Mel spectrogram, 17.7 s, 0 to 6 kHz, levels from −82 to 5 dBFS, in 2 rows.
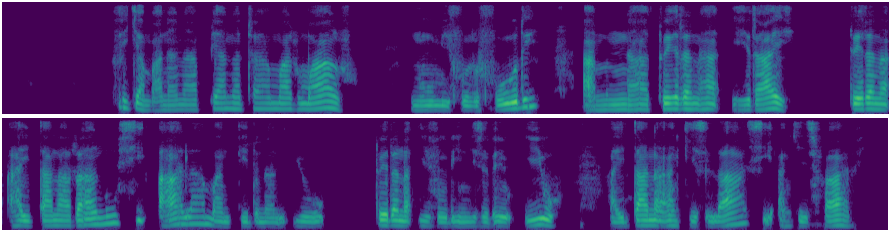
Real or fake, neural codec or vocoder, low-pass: fake; vocoder, 44.1 kHz, 128 mel bands, Pupu-Vocoder; 5.4 kHz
